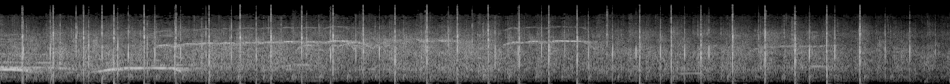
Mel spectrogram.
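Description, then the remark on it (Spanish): An audience in the Sala Julián Carrillo applauds steadily for a broadcast program's staff for the whole stretch, with dense overlapping claps and a few sharp ones standing out, plus occasional rising whistles over the clapping. No one speaks. “Pues un aplauso. A todos ellos, gracias, gracias, gracias.”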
